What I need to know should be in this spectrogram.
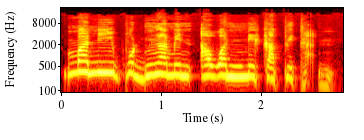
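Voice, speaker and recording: A woman with an Ilocano accent playing a nosy, suspicious village gossip in a radio comedy drama, animated and insistent. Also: high-pitched, a little slow. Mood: suspicious, gossipy.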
